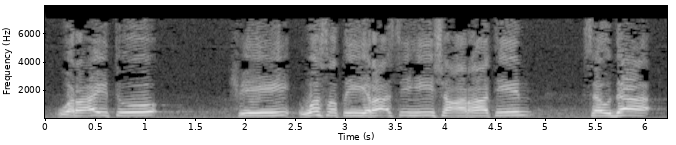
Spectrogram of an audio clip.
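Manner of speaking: ordinary talk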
